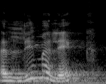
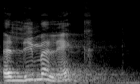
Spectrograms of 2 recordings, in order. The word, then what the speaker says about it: Elimelech: I'm not going to twist my tongue every time saying that name that has 4 syllables. Okay, so perhaps one more time, and from then on, that guy, Elimelech, took his wife Naomi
